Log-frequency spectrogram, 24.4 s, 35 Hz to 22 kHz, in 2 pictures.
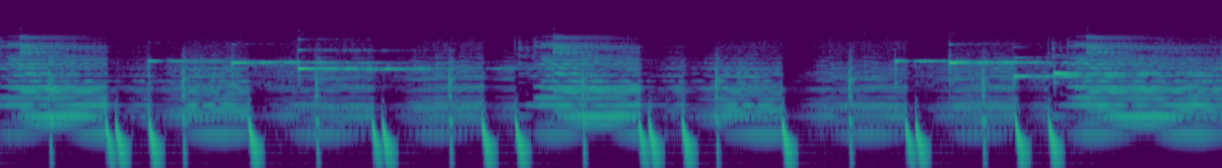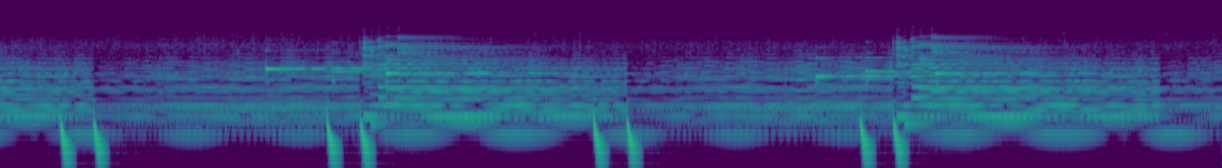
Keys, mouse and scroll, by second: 10.2 alt+shift+click, 11.1 alt+shift+middle click, 13.7 alt+shift+click, 14.4 alt+shift+click, 14.9 alt+shift+click, 15.4 middle click, 18.0 alt+shift+click, 21.2 alt+click, 22.4 middle click.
